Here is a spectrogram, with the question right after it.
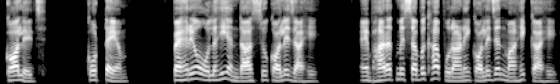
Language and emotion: Sindhi, neutral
